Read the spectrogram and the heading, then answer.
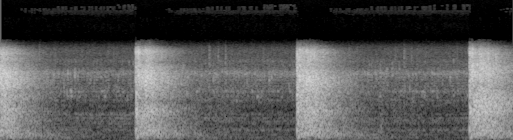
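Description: Four loud gunshots, by which a lieutenant is shot, ring out at uneven intervals, each a sharp crack followed by a long, fading rumble that trails off before the next shot. No one speaks.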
